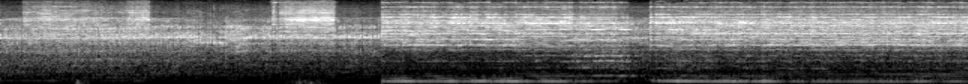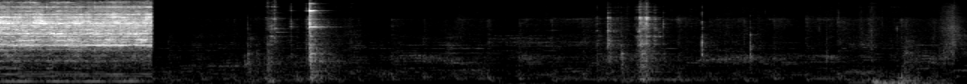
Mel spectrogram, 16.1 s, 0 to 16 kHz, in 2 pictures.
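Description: A flap disc grinds on a part for a Coleman CT100U motorbike, a loud, harsh, continuous abrasive roar for about nine seconds that cuts off abruptly, leaving quieter scattered clanks and handling noises.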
